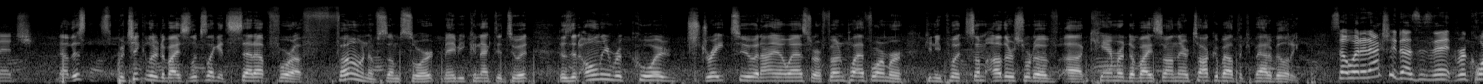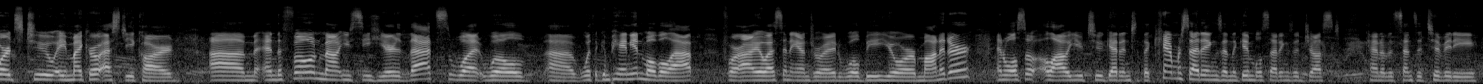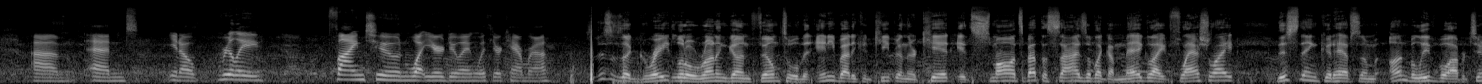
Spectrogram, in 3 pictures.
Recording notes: Live from the NAB Show floor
